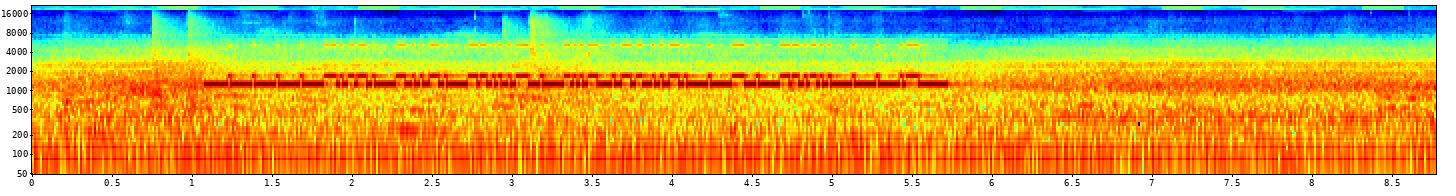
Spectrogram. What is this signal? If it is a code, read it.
RTTY (50 baud, 450 Hz shift), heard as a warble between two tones, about 1500 Hz centre, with radio static, room echo and the noise of a cafe. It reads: NA FORMACAO DE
